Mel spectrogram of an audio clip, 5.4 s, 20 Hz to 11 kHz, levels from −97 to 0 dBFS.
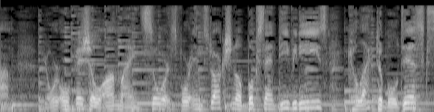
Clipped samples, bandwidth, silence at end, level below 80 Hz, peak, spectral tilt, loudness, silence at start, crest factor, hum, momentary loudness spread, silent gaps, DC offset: under 0.1%; 9.2 kHz; 0 s; -50 dBFS; -4 dBFS; -5.5 dB/octave; -22 LUFS; 0 s; 16 dB; none; 7 LU; none; under 0.1%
